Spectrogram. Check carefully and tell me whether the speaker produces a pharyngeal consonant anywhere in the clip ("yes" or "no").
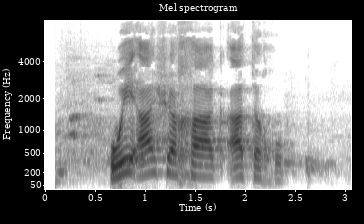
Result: no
